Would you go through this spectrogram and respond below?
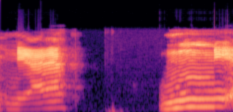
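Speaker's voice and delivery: drawn-out "nyah" to find the character voice; nasal warm-up nyah. Shown as a demonstration. Warming up for Papyrus, long nasal nyah. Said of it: "warm up by just going".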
